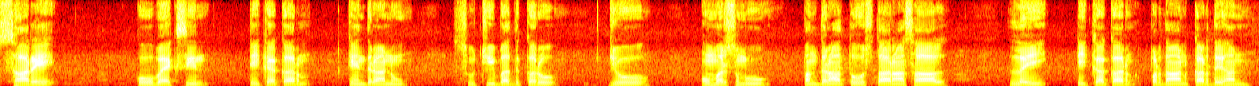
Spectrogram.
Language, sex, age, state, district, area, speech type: Punjabi, male, 30-45, Punjab, Bathinda, rural, read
